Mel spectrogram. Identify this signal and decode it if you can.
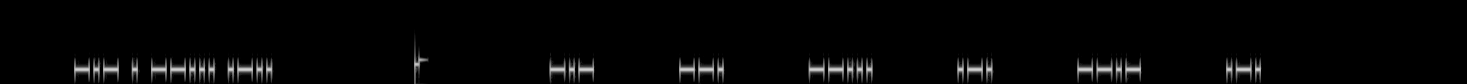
Morse code, heard as a keyed tone, about 25 wpm, spaced as for 11 wpm, 700 Hz. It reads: KE7L KG7RQR
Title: USA Call Signs - 6x Character Spacing - 25wpm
